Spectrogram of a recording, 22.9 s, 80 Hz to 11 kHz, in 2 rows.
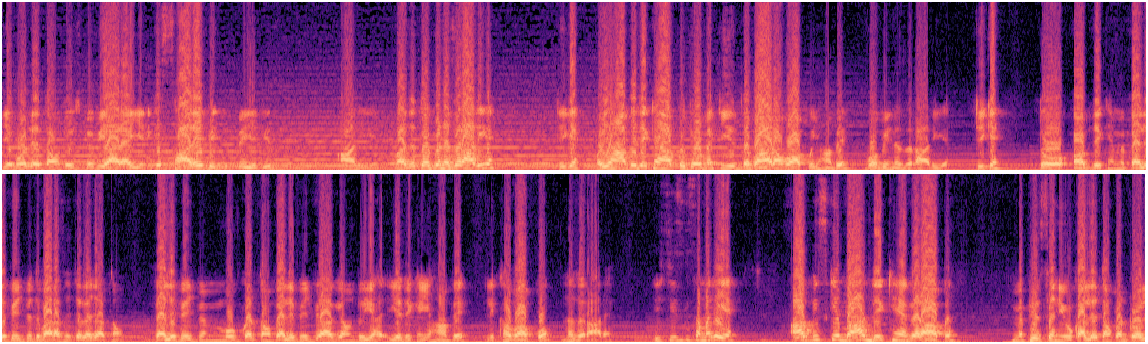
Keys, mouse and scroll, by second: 5.2 click, 10.9 click, 16.8 click, 21.4 click, 22.0 ctrl+n.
